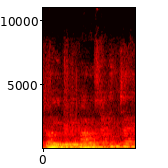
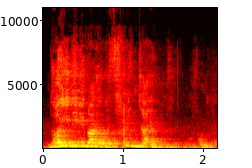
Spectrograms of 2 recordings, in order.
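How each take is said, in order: First: Gentle soft version. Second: Bold accusation. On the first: Shown as a demonstration. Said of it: "이렇게 말하면 돼요?". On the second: Retold or imitated. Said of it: "그게 부드러워요?".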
